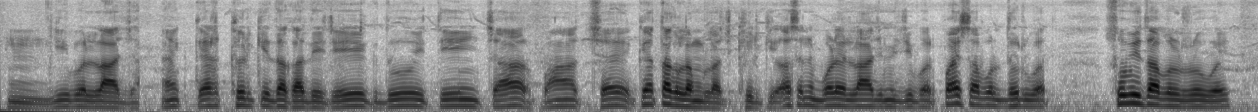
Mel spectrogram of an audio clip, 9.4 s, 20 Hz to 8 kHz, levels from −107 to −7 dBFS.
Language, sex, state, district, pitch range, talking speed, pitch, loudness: Halbi, male, Chhattisgarh, Bastar, 115-135 Hz, 190 wpm, 125 Hz, -23 LUFS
